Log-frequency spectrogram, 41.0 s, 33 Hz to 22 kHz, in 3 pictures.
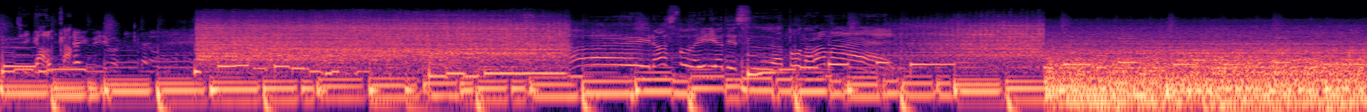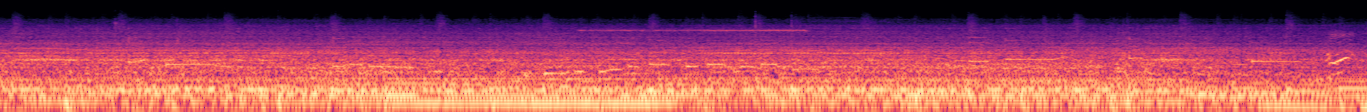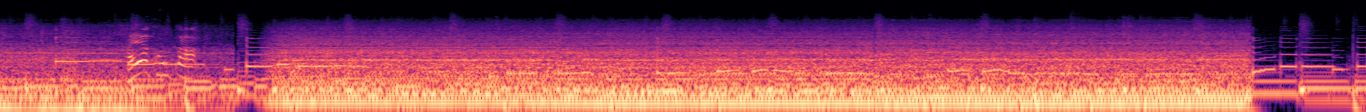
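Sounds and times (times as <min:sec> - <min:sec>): rice transplanter engine running: 0:02.0 - 0:05.8, 0:08.8 - 0:26.9, 0:30.0 - 0:39.9.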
